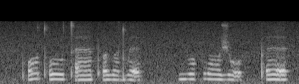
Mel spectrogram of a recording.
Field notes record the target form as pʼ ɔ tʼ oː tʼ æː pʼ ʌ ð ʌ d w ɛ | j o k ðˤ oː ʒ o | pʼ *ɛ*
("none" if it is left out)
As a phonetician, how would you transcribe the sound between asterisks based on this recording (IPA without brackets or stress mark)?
ɛ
